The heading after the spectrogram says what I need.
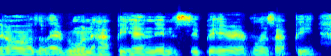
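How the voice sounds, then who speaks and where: A man with a British accent, fairly low in pitch, at a fairly quick pace with ordinary pitch variation. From London, from about age ten; born in Atlanta. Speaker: actor. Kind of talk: interview. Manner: casual, relaxed.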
